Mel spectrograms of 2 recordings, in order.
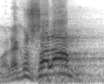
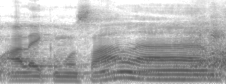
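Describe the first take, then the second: First: It is said firmly, short and flat. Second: It is said softly, with a lilting, drawn-out tune.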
